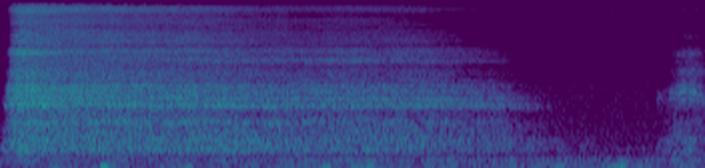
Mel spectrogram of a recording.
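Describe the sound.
A long, deep exhale during a voice-training breathing exercise: a loud, breathy hiss that slowly fades over about five seconds, followed by quieter breath noise.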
